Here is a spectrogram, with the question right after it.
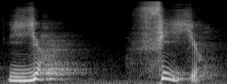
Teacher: Je pousse l'index vers l'avant, bien que je sente ma langue contre le fond du palais à plat pousser vers le haut. Donc ça donne ya, fille. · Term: semi-consonnes ou semi-voyelles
